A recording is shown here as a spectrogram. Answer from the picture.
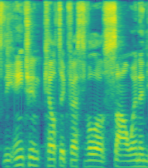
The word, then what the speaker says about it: Samhain: All right, the tradition originated with the ancient Celtic festival of Samhain, spelled S-A-M-H-A-I-N, and it's pronounced Samhain. – It's pronounced Samhain, but yes, it's spelled Samhain.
